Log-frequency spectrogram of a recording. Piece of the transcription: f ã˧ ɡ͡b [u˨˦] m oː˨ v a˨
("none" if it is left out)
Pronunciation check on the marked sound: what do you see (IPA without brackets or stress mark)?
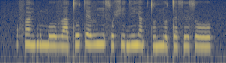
u˨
